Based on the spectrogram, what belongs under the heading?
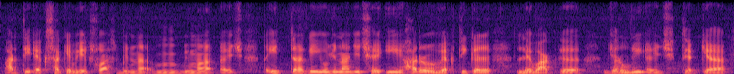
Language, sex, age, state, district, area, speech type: Maithili, male, 45-60, Bihar, Araria, rural, spontaneous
